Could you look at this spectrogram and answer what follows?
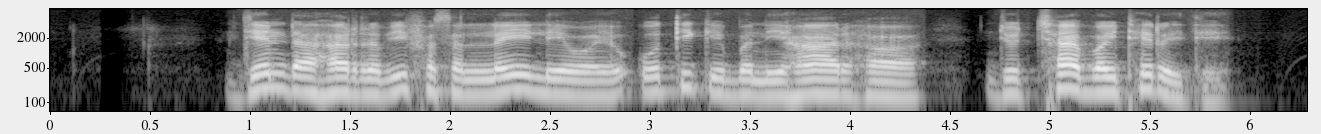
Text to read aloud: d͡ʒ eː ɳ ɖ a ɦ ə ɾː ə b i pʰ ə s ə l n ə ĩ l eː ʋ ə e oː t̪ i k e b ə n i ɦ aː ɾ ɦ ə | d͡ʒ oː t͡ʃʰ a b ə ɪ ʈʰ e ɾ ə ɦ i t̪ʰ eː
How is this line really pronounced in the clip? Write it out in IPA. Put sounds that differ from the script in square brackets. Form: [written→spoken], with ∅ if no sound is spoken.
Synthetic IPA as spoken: d͡ʒ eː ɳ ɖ a ɦ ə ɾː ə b i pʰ ə s ə l n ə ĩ l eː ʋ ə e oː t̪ i k e b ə n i ɦ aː ɾ ɦ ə | d͡ʒ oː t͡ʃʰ a b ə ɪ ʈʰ e ɾ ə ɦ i t̪ʰ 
